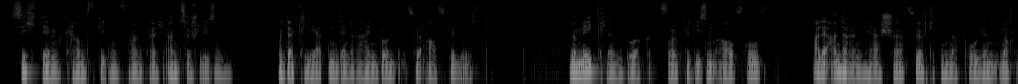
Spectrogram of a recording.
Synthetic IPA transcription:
z̥ɪçd̥eːmkʰamfɡ̥eːɡŋ̩fʁ̥aŋkʁ̥aɪçʔa̰nt͡suʃlḭːsn̩ | ʔʊntɛɐkʰl̥ɛːɐtn̩deːnʁaɪnbʊntfyːɐʔa̰ʊfɡ̥əlø̰ːst | nuːɐmeklɛnbʊɐkfɔlktədiːzəmʔa̰ʊfʁ̥uːf | ʔaləʔa̰ndəʁənɦɛɐʃɐfʏɐçtətn̩napʰoːljonːɔχ

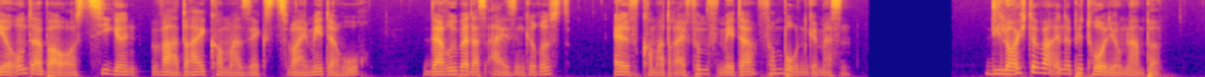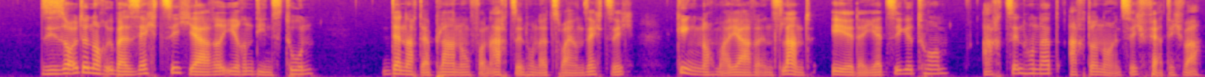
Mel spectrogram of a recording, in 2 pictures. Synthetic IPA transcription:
ʔiːɐʔʊntɐbaʊʔa̰ʊst͡siːɡl̩nvaːɐdʁaɪkʰɔmazɛkst͡sv̥aɪmeːtɐɦoːx | d̥aʁyːbɐdasʔa̰ɪzn̩ɡəʁʏst | ʔɛlfkʰɔmadʁaɪfʏnfmeːtɐfɔmboːdn̩ɡəmʔɛ̰sn̩ | d̥iːlɔʏçtəvaːɐʔa̰ɪnəpʰetʁ̥oːliʊmlʔa̰mpə̰ | ziːzɔltənɔχʔyːbɐzɛçt͡sɪçjaːʁəʔiːʁ̞əndiːnstʰːuːn | dɛnːaːχd̥eːɐpl̥aːnʊŋfɔ̰nʔa̰χt͡sḛːnɦʊndɐt̚t͡sv̥a̰ɪʊntz̥ɛçt͡sɪç | ɡ̥ɪŋənɔχma̰ːljaːʁ̞ə̰ɪ̰nslantʔeːədeːɐjɛt͡sɪɡətʰʊɐm | ʔaχt͡seːnɦʊndɐtʔaχtʊntnɔ̰ʏnt͡sɪçfɛɐtɪçv̥a̰ːɐ

